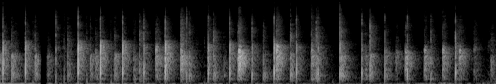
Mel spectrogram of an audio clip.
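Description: A group of people clapping their hands in a steady, dense flurry of sharp claps, sustained for several seconds at moderate loudness with no voices over it.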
